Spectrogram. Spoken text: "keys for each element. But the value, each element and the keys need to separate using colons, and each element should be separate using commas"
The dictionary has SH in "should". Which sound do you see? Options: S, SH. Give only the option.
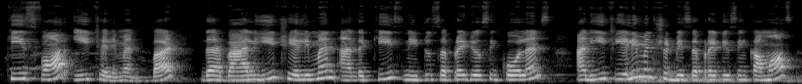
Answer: SH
